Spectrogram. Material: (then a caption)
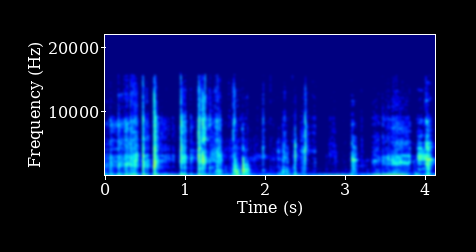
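Soap. A metal blade shaves thin curls off a solid, dry, orange oval bar of soap held in the hand. The result is a series of crisp, dry scraping and crackling snaps with bright, brittle edges over a soft low rumble. Each cut dies away almost instantly.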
